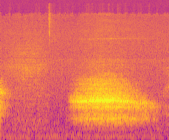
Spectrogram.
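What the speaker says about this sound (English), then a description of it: "and take a breath" A single long breath during a gentle seated yoga session, a soft airy inhale swelling for about two seconds, close and quiet, no talking.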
